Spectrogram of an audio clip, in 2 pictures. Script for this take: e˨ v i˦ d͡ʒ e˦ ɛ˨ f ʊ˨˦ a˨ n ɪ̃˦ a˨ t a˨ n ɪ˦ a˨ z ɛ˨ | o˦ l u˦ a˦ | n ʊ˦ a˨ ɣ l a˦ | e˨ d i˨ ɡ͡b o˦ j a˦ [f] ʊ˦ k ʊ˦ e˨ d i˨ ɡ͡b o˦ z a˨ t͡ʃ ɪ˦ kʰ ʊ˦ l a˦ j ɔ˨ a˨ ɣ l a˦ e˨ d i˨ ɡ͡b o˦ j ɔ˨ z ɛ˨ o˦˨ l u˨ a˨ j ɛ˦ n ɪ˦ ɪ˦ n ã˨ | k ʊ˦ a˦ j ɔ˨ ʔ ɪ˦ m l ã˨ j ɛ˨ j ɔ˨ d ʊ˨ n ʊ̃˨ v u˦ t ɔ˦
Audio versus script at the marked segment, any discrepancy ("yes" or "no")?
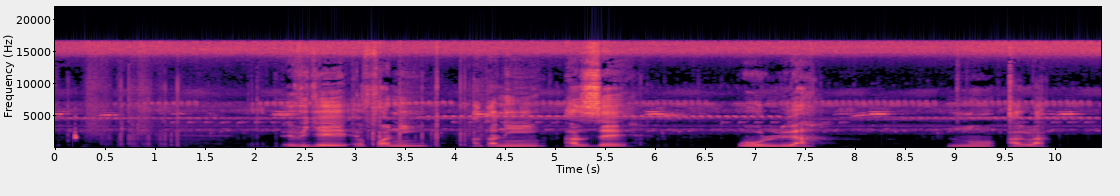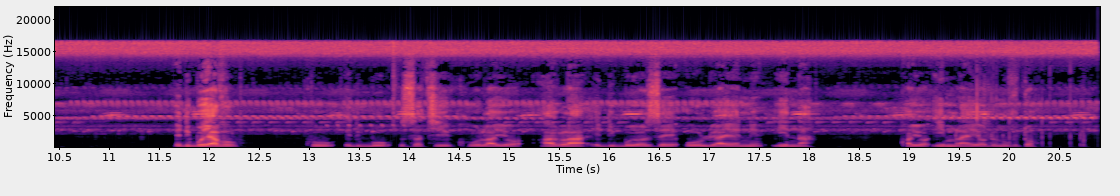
yes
